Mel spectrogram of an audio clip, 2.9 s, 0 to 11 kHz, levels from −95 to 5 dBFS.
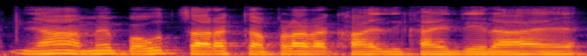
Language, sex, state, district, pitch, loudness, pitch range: Hindi, male, Jharkhand, Deoghar, 150 Hz, -15 LUFS, 140-155 Hz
